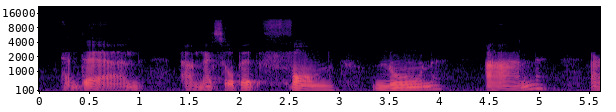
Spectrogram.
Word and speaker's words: von: All right, so that V becomes an F, unvoiced. Von nun an.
